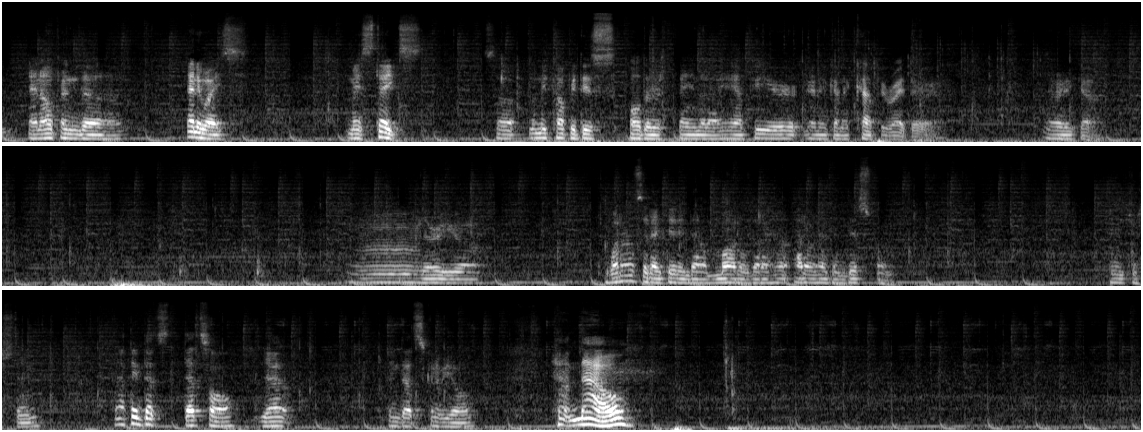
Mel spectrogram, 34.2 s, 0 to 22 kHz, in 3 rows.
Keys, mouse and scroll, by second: 7.9 middle click, 9.2 ctrl+v, 10.0 a, 10.6 middle click, 11.3 middle click, 14.2-15.3 middle drag, 16.1-17.2 middle drag, 30.1 KP_1.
